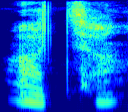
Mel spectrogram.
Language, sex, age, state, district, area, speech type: Assamese, female, 18-30, Assam, Charaideo, urban, spontaneous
